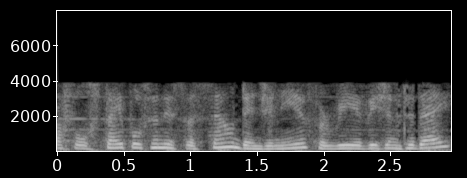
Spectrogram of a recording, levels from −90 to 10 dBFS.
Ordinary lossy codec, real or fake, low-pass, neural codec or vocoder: AAC, 16 kbps; real; 7.2 kHz; none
